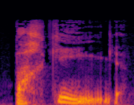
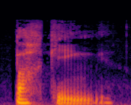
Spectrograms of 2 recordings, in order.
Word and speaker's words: parking: from English but still you should pronounce it the French way parking parking okay and the last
